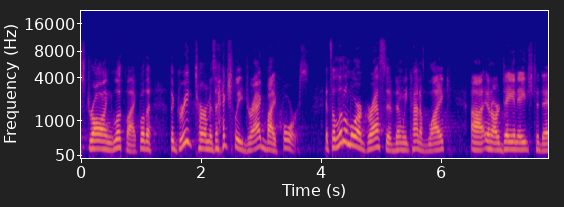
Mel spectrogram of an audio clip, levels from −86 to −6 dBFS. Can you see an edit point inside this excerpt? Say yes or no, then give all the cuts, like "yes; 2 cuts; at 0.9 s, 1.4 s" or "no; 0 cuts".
no; 0 cuts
